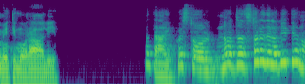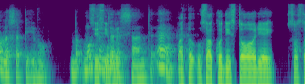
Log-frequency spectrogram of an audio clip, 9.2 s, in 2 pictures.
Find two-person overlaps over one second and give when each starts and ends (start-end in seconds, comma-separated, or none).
none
